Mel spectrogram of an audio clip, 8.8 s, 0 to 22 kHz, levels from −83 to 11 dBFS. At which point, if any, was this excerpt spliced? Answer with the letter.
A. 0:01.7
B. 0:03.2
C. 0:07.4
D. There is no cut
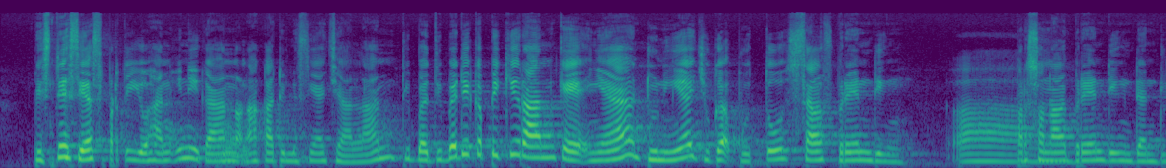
D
